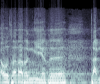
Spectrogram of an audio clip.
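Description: A man singing a Malayalam Islamic devotional song in a chanting style, drawing out wavering held notes; the voice breaks off briefly near the end.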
